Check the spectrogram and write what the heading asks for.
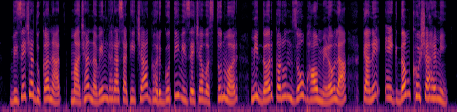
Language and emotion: Marathi, happy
